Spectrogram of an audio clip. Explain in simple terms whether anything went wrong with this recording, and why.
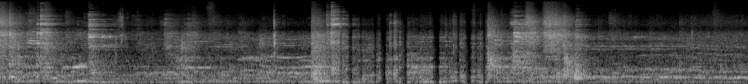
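Between 3.39 and 4.87 s the audio turns choppy and robotic, with more than a dozen small holes punched into it. This is repeated packet loss. Pieces of the sound arrived too late or not at all, and each gap was patched by stretching out the sound just before it. That patching covers nearly half a second in total, about a third of that stretch, with the longest gap at 65 ms, which gives the stuttering quality.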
